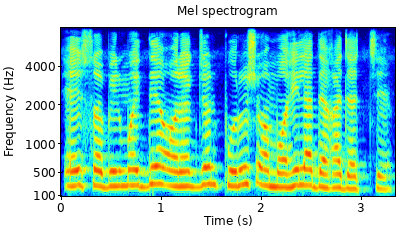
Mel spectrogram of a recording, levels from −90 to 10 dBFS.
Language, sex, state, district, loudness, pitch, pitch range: Bengali, female, Assam, Hailakandi, -12 LUFS, 260 Hz, 240-275 Hz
